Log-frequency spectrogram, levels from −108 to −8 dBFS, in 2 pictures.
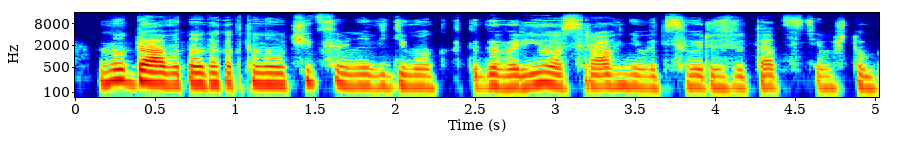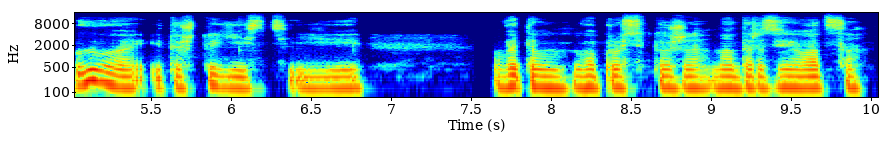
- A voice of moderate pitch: Yes, medium, 150 Hz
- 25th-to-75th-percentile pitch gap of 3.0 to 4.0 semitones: No, narrow, 2.6 semitones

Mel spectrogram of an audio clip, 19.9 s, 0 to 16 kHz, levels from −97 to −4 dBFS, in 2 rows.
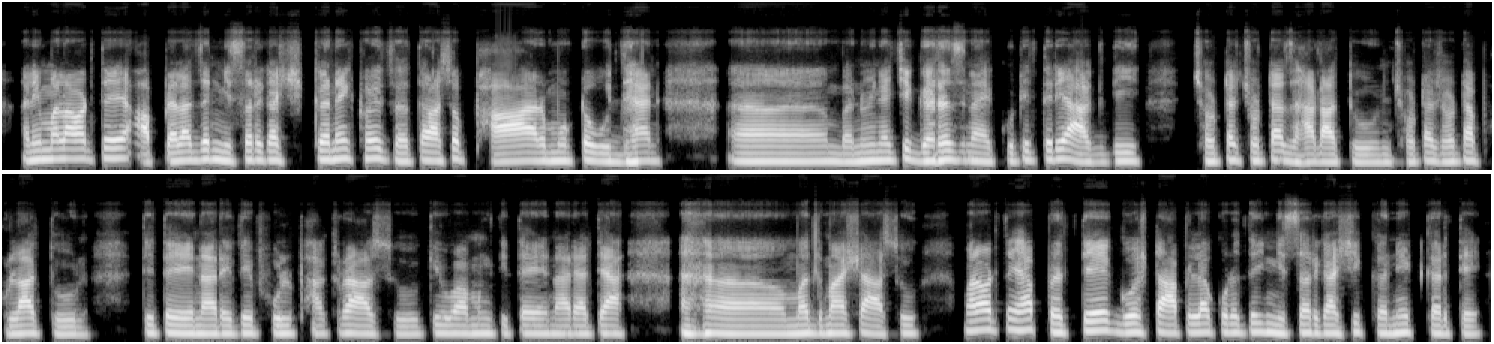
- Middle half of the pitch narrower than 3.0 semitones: Yes, narrow, 2.5 semitones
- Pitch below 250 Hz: Yes, medium, 140 Hz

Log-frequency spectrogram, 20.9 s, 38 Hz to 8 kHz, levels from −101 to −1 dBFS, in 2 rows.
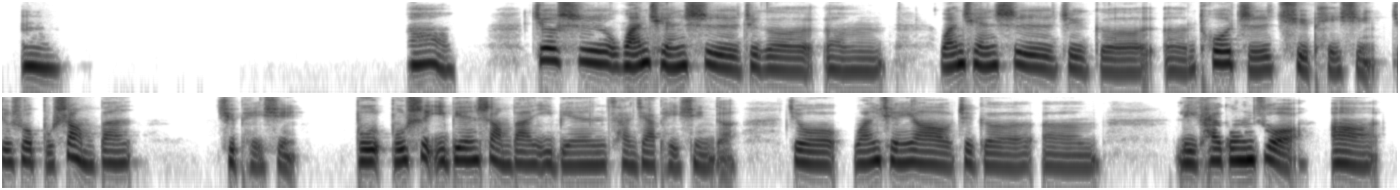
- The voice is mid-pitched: Yes, medium, 170 Hz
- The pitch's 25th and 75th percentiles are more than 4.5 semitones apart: No, average, 4.2 semitones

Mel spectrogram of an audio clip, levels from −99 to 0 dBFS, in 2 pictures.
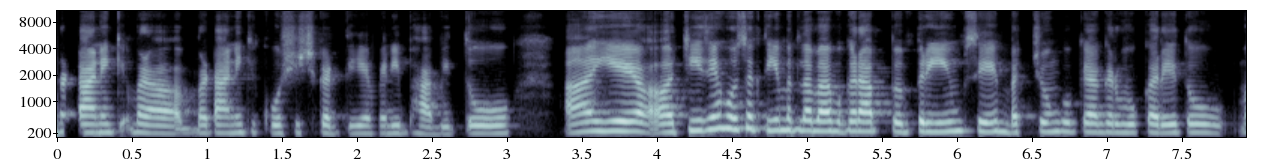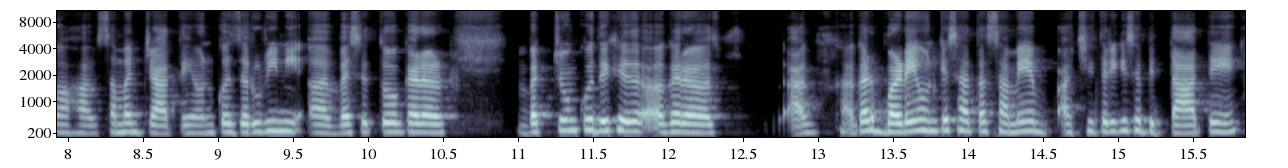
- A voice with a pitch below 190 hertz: No, high, 225 Hz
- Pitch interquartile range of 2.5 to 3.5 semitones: Yes, average, 2.9 semitones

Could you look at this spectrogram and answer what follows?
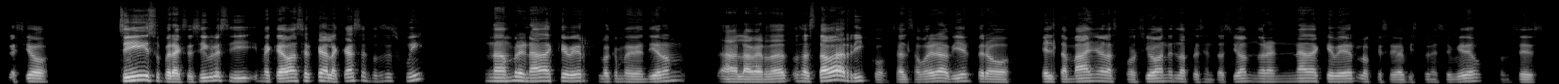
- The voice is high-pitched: No, medium, 140 Hz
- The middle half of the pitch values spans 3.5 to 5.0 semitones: Yes, average, 3.9 semitones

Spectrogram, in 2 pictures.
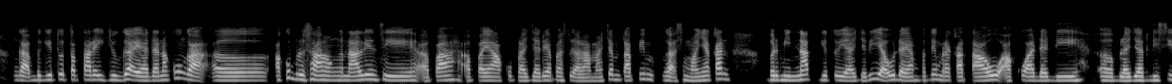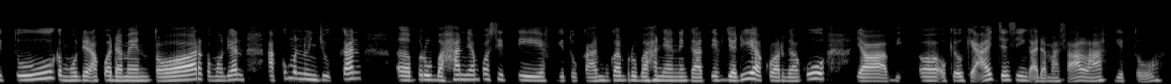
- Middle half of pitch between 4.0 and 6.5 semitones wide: No, average, 2.8 semitones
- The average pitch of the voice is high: Yes, high, 195 Hz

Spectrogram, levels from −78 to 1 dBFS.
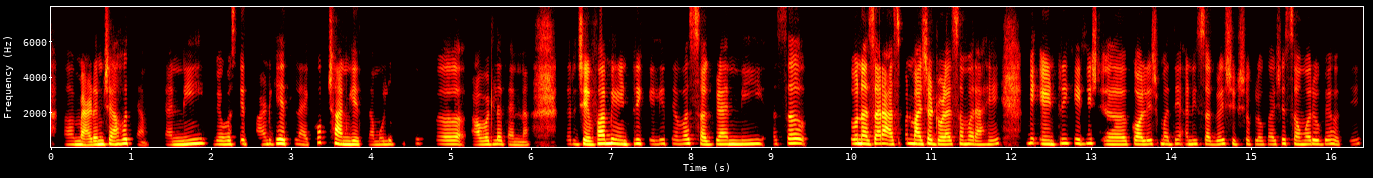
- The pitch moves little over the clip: Yes, narrow, 2.3 semitones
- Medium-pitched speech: No, high, 210 Hz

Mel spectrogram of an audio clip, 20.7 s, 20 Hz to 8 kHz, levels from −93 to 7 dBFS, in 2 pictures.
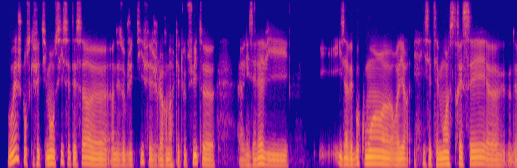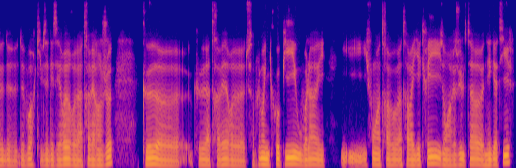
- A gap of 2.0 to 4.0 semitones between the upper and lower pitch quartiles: Yes, average, 2.7 semitones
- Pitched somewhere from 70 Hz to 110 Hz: Yes, very low, 95 Hz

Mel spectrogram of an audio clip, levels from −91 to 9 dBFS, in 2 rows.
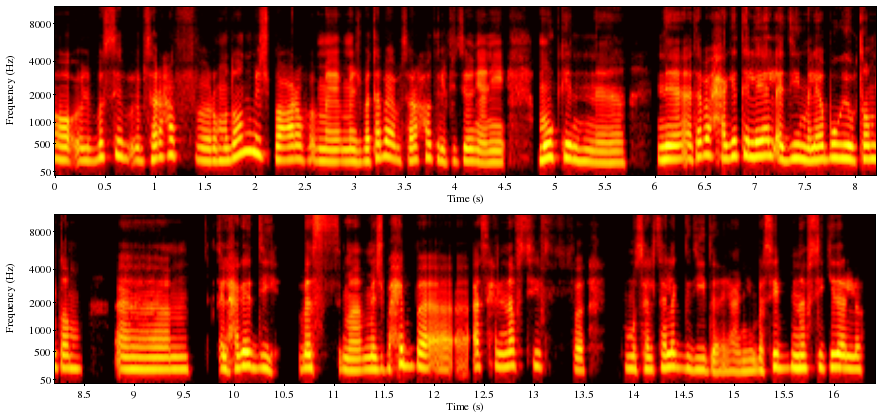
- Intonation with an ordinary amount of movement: Yes, average, 3.2 semitones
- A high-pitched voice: Yes, high, 215 Hz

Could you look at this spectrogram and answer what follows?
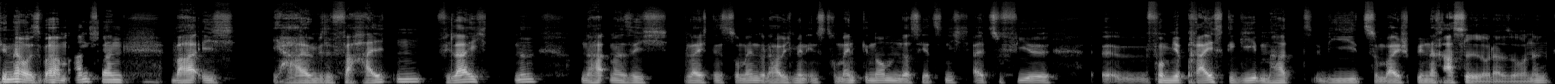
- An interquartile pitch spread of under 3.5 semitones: Yes, average, 2.7 semitones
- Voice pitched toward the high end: No, very low, 90 Hz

